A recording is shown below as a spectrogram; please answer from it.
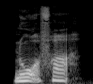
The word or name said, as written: nordfra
